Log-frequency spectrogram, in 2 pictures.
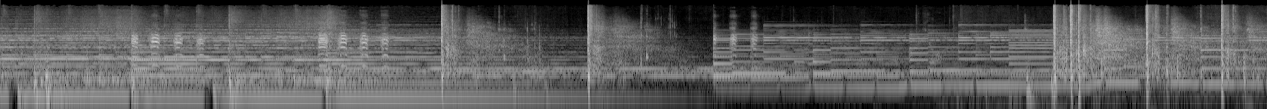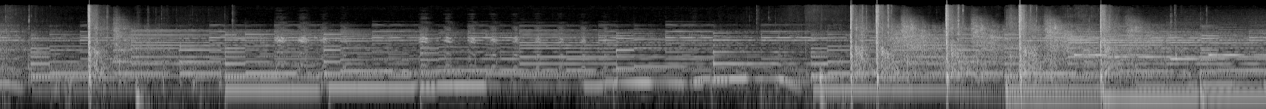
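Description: Background music with a steady bass line, over which shotgun blasts crack out, a pair near the start, a volley around the middle and another near the end. Duck quacks come through in the first few seconds.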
